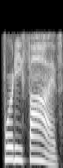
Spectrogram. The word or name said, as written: forty-five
